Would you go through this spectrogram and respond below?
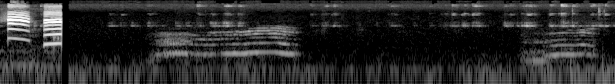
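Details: Munchkin cat giving a drawn-out, slightly rising meow lasting about a second, then a shorter second meow near the end; a brief loud high-pitched squeak opens the moment, with a low steady hum beneath.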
